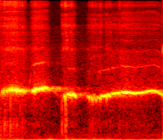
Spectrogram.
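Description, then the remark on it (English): A person whistles one long, sustained mid-pitched note that wavers slightly up and down, imitating a bird flying high. There is no talking over it. “Can you make the noise for us of your bird flying high?”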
